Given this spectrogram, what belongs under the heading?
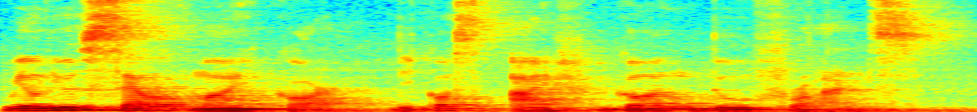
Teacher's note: In the sentence above, the four keywords like sell, car, gone, and France are the content words and are all stressed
